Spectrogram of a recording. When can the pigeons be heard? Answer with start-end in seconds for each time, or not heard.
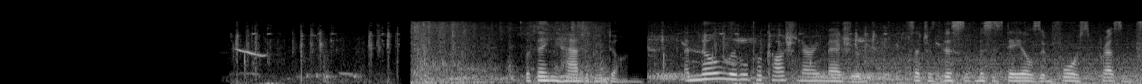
2.3-9.7.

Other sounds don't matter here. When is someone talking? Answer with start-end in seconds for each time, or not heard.
5.2-11.3.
